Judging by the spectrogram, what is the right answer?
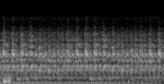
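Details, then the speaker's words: Table fan (old, jamming while running) makes a ghyar-ghyar grinding noise, heard up close: rough gritty growl over motor hum with wavering rasp; worn shaft and dry bushes grinding. "তো বন্ধুরা দেখুন এখানে ফ্যানটি কিন্তু ঘ্যার ঘ্যার ঘ্যার ঘ্যার করে আওয়াজ করছে, একটু কাছ থেকে তোমাদের শোনাচ্ছি।"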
